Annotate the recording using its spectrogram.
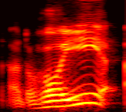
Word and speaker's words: Roei: Hello, Roei. I pronounced it correctly? – Yes, you did.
